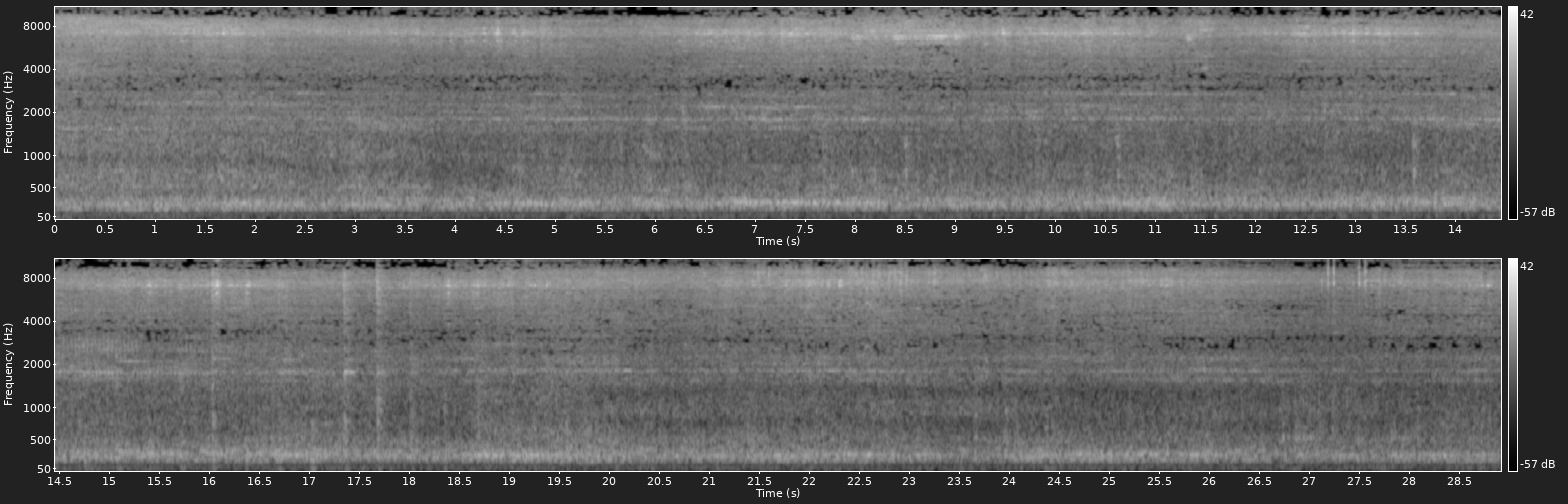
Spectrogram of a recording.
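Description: Passenger train hauled by a Siemens Vectron electric locomotive rolling past, with the steady running noise of its wheels on the rails as the coaches go by.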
